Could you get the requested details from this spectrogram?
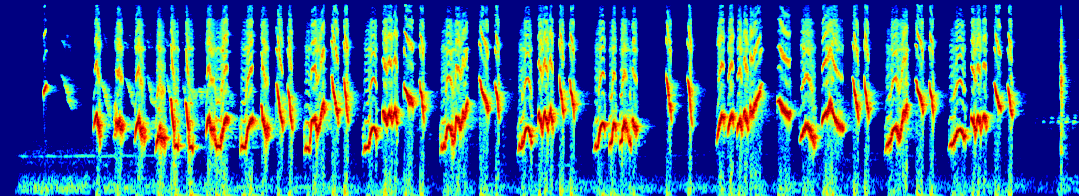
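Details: White-rumped shama singing energetically as a lure to make caged birds sing, a dense rapid stream of loud rising and falling whistled notes and harsh chattering phrases with barely a pause.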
